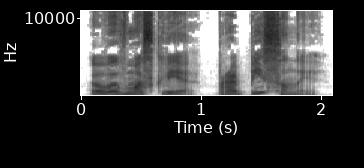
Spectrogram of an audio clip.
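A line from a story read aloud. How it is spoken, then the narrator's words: Slightly irritated repetition. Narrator (Russian): повторил страж порядка слегка раздраженным тоном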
